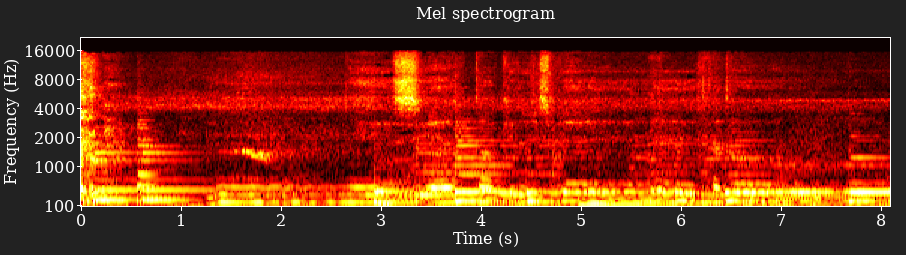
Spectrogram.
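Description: Classical guitar played fingerstyle, plucked notes and chords ringing on, with a wordless vocal line hummed over it from about a second and a half in.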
